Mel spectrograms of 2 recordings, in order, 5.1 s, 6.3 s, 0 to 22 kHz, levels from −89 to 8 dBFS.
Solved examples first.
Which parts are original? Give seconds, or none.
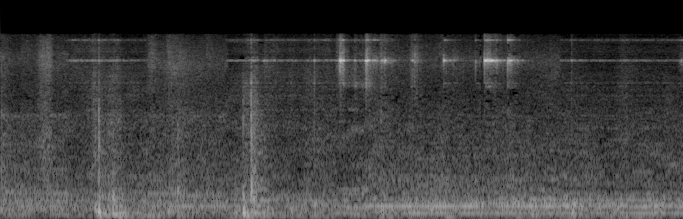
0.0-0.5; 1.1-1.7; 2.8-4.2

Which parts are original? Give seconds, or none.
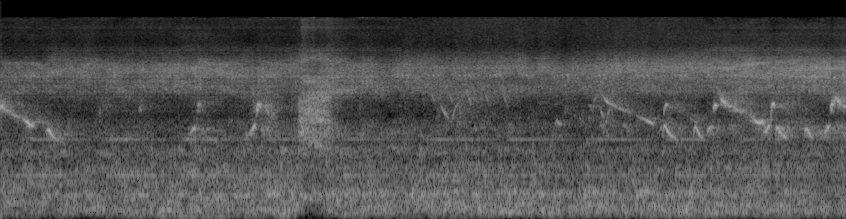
3.0-5.3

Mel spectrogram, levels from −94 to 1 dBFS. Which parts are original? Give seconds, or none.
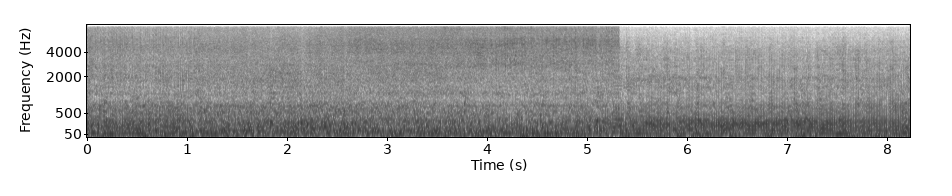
1.1-4.0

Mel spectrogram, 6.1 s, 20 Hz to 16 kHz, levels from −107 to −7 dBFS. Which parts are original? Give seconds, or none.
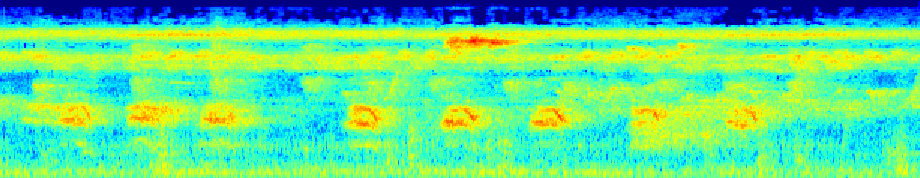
0.0-1.6; 2.9-6.1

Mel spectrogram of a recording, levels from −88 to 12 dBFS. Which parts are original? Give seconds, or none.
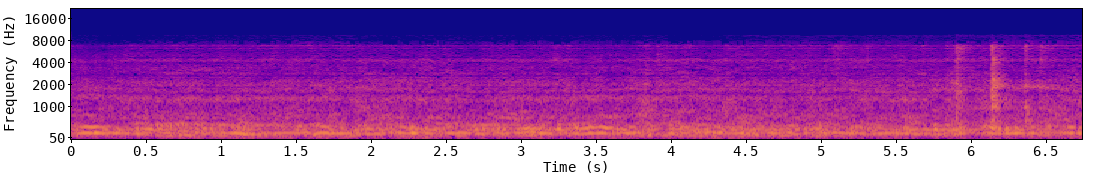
none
